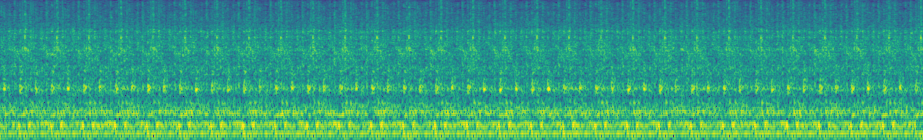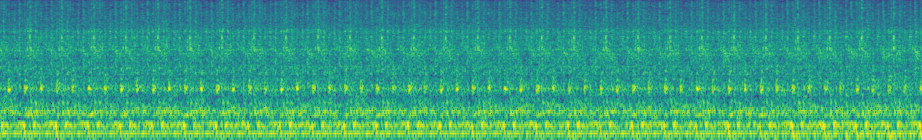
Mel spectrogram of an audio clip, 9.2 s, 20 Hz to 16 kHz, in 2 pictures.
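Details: 2007 Dodge Ram 5.9 Cummins diesel, loud busy idle clatter with pulsing beat about three a second, rough and uneven underneath; started a month ago. Intermittent fuel rail pressure sensor, MAP sensor and overboost codes (no boost fooler fitted); owner asks about blow-by.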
